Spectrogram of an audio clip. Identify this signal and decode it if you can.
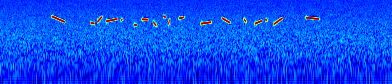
Bird-like chirps. There is no code.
